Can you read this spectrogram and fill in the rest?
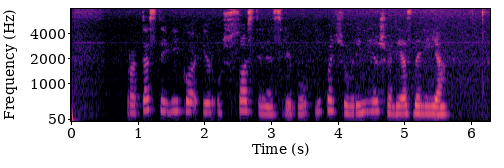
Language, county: Lithuanian, Kaunas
